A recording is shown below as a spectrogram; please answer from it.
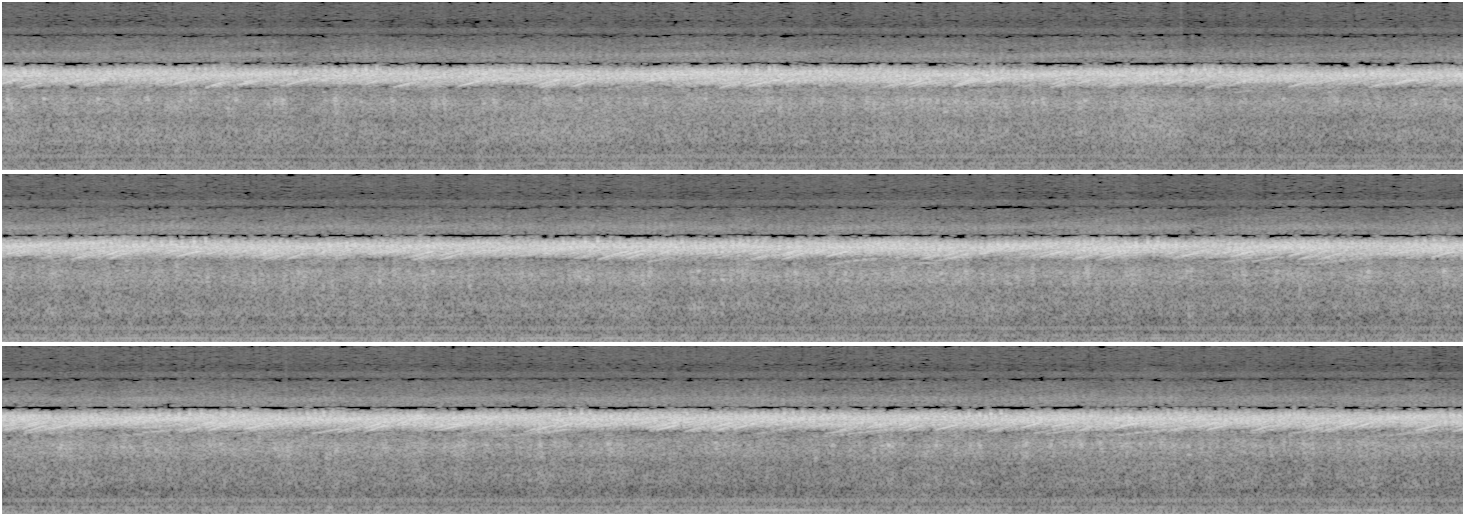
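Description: A dense chorus of many frogs calling at once: a continuous mass of rapid, high-pitched repeated notes that never lets up, with a faint low hum underneath.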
